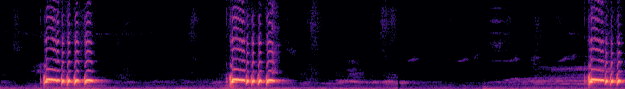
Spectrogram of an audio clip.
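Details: A local wild zebra dove's cooing song, used as a master song for training: short bursts of rapid, staccato rolling notes at a soft mid pitch, repeated every few seconds over a faint low rumble.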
